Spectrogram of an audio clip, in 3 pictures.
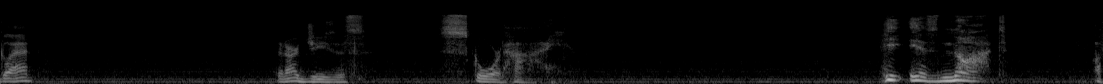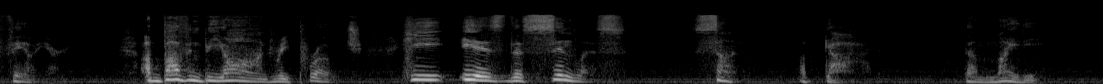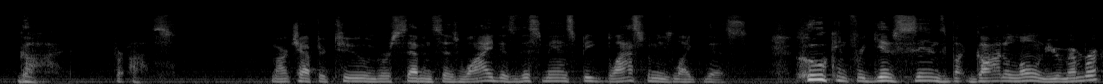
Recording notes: This audio sermon. At The People’s Church of Somerville, NB on the evening of December 14, 2015.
